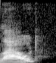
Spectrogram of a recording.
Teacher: this consonant is a voiced alveolar lateral liquid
